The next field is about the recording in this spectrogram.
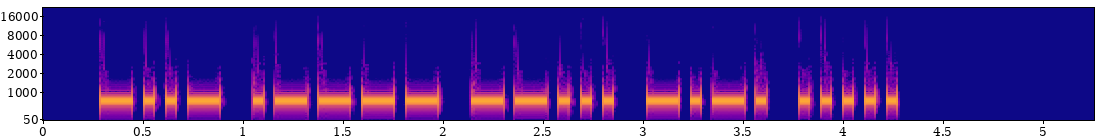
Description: Morse code, heard as a keyed tone, about 22 wpm, 700 Hz. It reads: X17C5
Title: Code Groups - 5 Letter:Numbers - 22wpm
